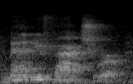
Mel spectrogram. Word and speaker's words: manufacturer: where how many syllables count them let's try it manufacturer manufacturer five manufacturer five syllables however when we speak more quickly there's a tendency to combine the last two syllables here it sounds like four at this point manufacturer manufacturer it's almost like the final ER is combined with the r sound in front manufacturer then it sounds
